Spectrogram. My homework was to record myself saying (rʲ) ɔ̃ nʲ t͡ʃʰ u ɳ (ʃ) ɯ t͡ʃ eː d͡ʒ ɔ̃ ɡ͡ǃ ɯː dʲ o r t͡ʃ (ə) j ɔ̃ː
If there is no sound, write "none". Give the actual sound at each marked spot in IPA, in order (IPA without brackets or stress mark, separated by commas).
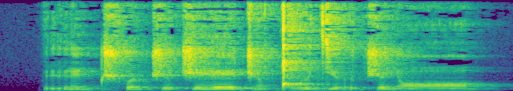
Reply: rʲ, t͡ʃ, ə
